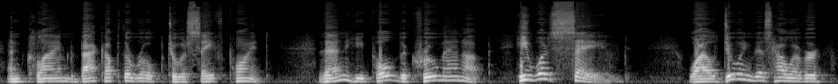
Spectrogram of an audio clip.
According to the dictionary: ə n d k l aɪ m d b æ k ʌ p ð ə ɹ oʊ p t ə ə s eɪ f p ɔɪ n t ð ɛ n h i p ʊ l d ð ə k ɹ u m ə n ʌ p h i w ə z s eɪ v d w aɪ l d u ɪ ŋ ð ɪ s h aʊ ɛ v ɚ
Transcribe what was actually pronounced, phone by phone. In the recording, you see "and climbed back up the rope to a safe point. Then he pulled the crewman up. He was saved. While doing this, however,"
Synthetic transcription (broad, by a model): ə n k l aɪ m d b æ k ʌ p ð ə ɹ oʊ p t ə ə s eɪ f p ɔɪ n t ð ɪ n i p ʊ l d ð ə k ɹ u m ə n ʌ p h i w ə z s eɪ v d w aɪ l d u ɪ ŋ ð ɪ s h aʊ ɛ v ɚ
